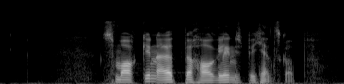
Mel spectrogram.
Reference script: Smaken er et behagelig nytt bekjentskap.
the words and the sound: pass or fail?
pass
